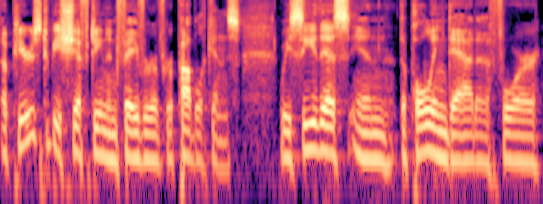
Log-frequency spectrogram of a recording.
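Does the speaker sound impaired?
No.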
